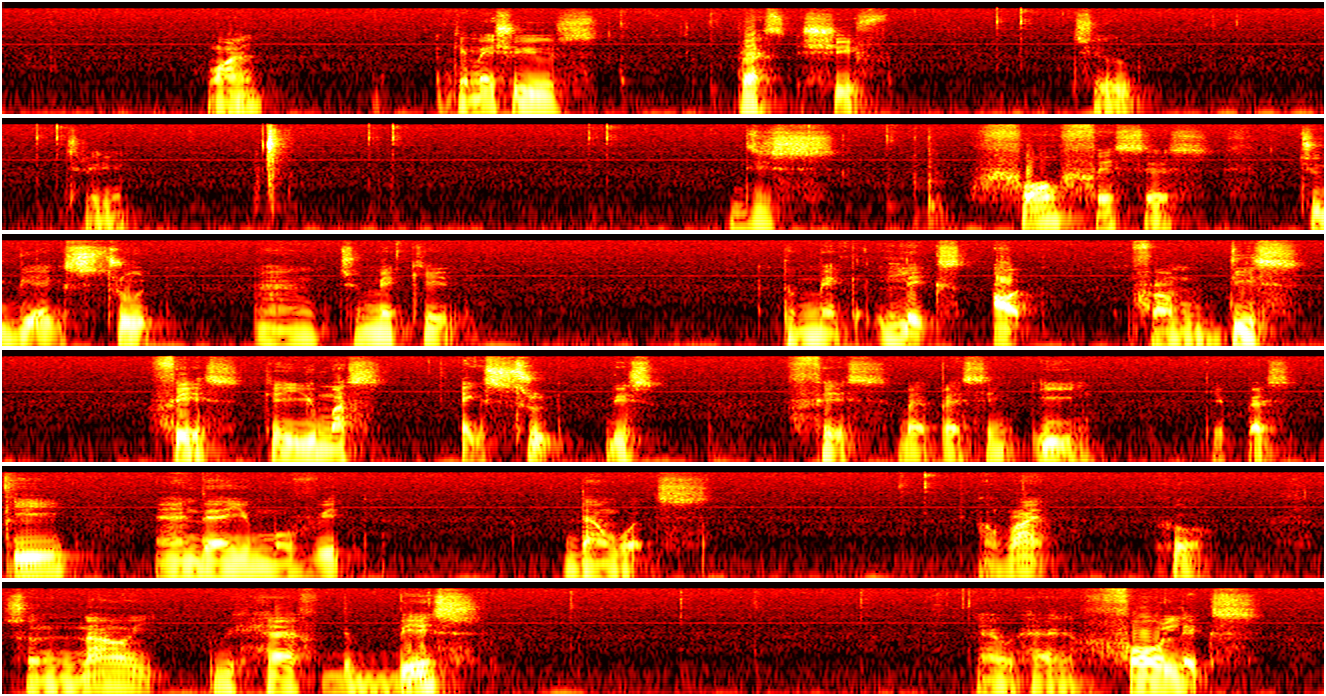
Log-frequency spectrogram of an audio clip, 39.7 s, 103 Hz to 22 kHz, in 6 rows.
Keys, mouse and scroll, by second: 0.2 scroll down 2, 1.9-2.3 scroll up 1, 3.1 shift+middle click, 5.0 shift+click, 6.8 click, 8.4 shift+click, 9.5 click, 10.5 shift+click, 11.6 middle click, 15.4-15.8 scroll down 2, 20.4-20.9 scroll up 1, 26.5 e, 31.6 middle click, 35.5 scroll down 1, 35.9 middle click, 36.9 middle click, 37.9 middle click.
